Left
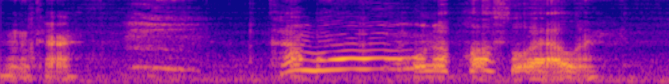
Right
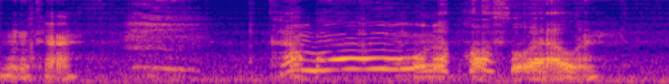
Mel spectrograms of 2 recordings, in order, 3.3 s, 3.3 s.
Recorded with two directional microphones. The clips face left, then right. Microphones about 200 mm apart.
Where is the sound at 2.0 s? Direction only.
10° right (ahead or behind).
